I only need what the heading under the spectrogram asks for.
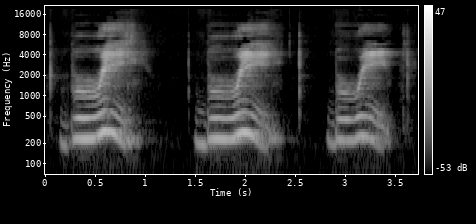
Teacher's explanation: com o R enrolado, o R retroflexo, que a sua língua vai lá pro céu da boca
